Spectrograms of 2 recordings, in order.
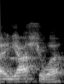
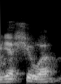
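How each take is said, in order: First: Yahshua said with an open "yah" start; variant pronunciation. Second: Yeshua said with a "yeh" start; alternative pronunciation. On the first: Explaining the angel's name to a co-host, variant pronunciation YAH-shoo-ah. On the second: Offering the name's other form, alternative pronunciation yeh-SHOO-ah. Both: Shown as a demonstration. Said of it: "depending on how you pronounce it".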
